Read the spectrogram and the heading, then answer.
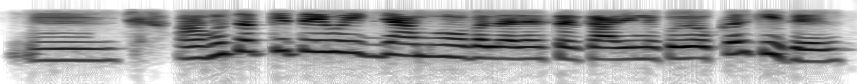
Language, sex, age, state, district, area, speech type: Maithili, female, 30-45, Bihar, Sitamarhi, urban, conversation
